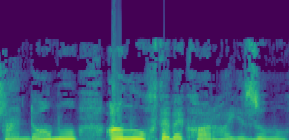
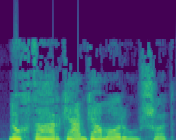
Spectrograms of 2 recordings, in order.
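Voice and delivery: ordinary delivery, nothing marked

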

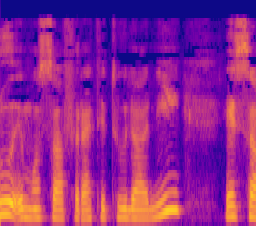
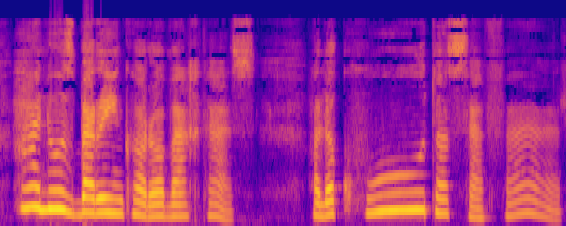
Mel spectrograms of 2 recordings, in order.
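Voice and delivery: higher, louder, carefree brush-off; dismissive bird character; 6 semitones higher, 6 dB louder than usual. A narrator's reading. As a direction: put off the work in a raised, lightly voiced bird voice. Lazy bird brushing off preparations.

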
